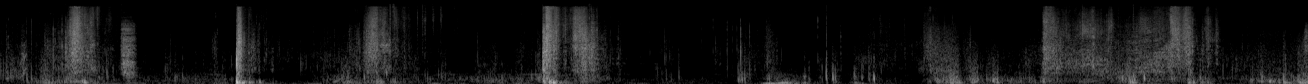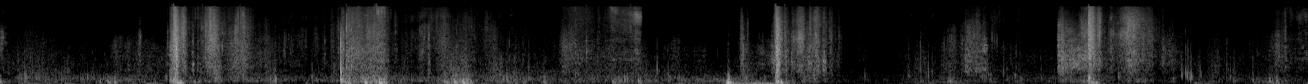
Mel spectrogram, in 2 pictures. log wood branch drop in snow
2.1 12.2, 14.7 19.6, 22.4 25.1

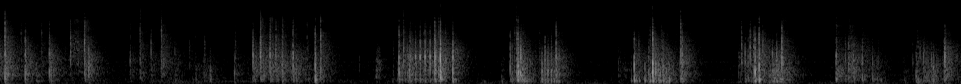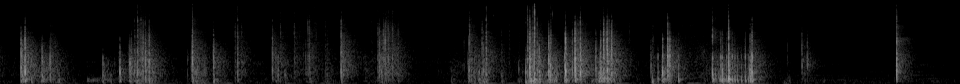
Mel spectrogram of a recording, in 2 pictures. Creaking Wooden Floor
1.4 4.6

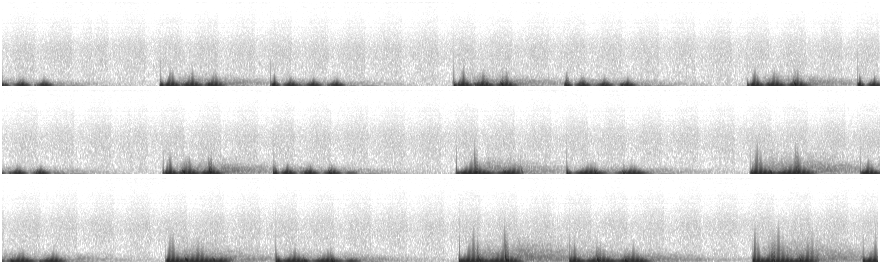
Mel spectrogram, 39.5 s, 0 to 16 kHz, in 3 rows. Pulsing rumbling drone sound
0.0 0.8, 2.4 3.4, 4.0 5.2, 6.8 7.8, 8.4 9.6, 11.2 12.1, 12.8 13.9, 15.6 16.5, 17.2 18.5, 20.0 21.0, 21.6 22.9, 24.4 25.4, 26.0 27.4, 28.8 29.8, 30.4 31.8, 33.2 36.2, 37.6 38.6, 39.2 39.4

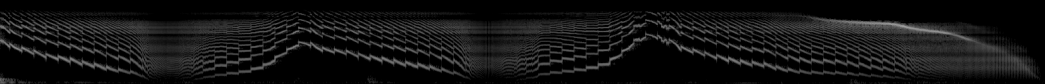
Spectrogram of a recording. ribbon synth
0.0 0.4

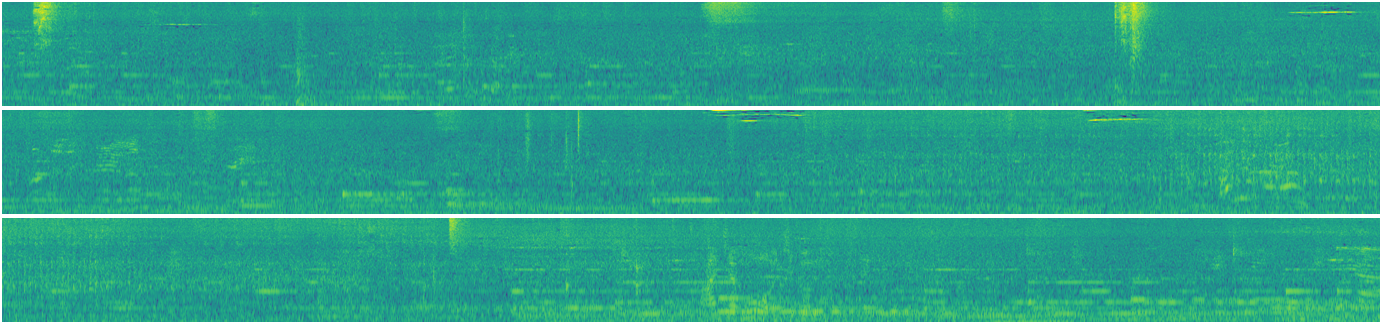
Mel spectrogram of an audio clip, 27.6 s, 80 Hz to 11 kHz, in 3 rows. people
15.8 27.5

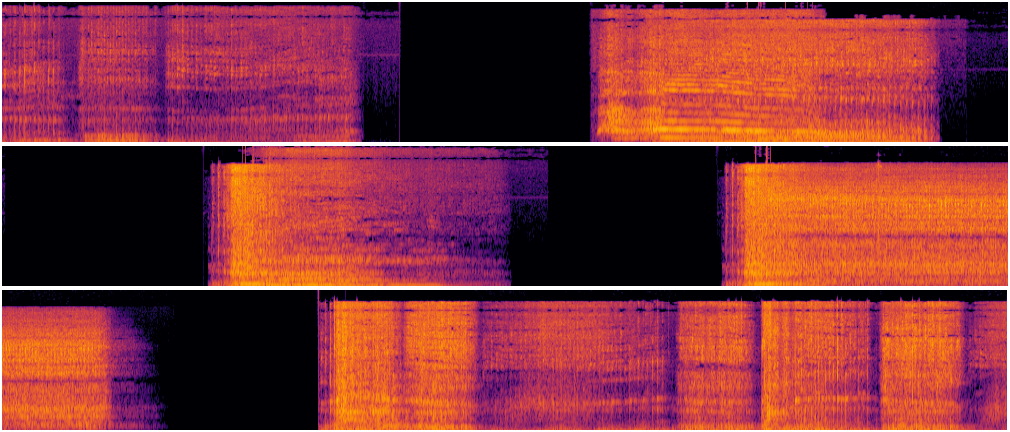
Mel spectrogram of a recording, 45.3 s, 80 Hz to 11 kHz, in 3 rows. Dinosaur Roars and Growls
0.0 5.5, 8.9 14.1, 18.2 22.7, 25.9 32.4, 35.0 45.2

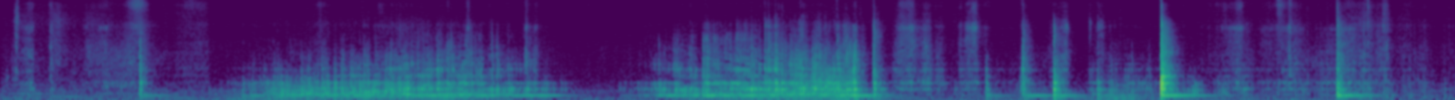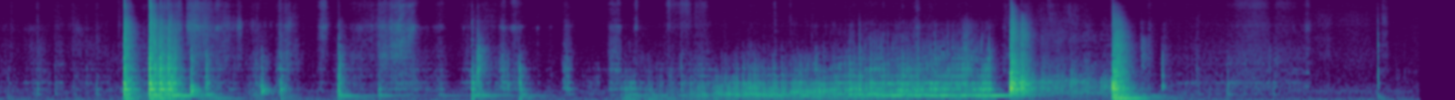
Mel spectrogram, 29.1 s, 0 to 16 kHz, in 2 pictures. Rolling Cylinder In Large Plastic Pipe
2.3 5.7, 6.3 14.2, 20.6 27.0

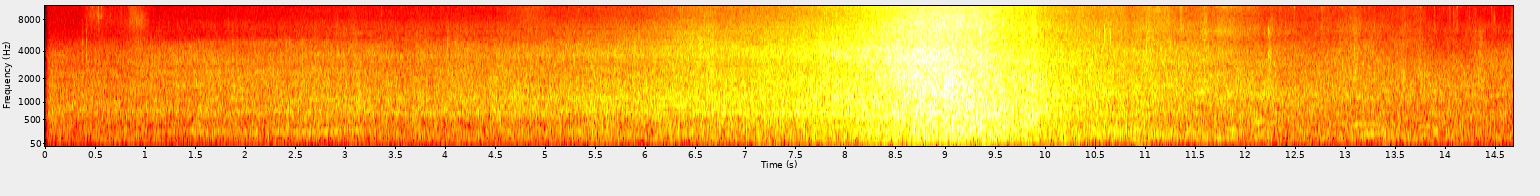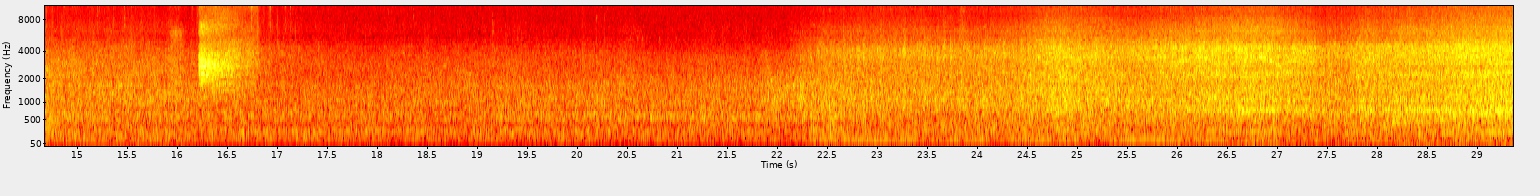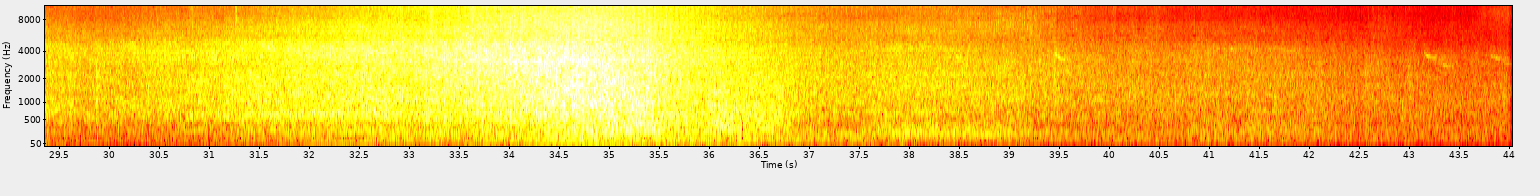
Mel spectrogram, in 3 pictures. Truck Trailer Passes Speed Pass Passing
5.7 12.2, 22.4 42.0

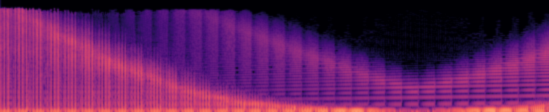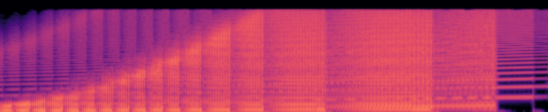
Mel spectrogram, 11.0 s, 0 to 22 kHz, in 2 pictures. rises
0.8 9.0

